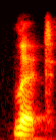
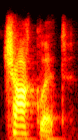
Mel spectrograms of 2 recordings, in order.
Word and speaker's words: chocolate: that O Okay so the O in chocolate is not pronounced the second o that is the first one is so it's Chate chocolate chocolate good one one more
